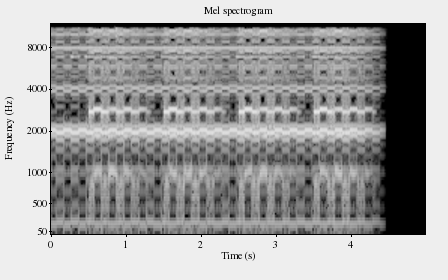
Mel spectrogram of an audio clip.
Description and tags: Emergency 1 (Short)
Beeping complimented by two pulses - it gives this a feeling of urgency. Not a typical alarm, by any means, but sure to energize.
